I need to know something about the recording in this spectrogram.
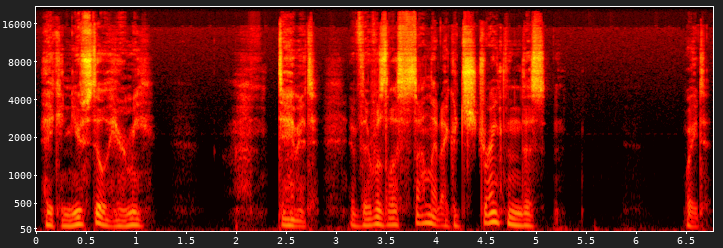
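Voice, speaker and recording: A man acting in an ASMR audio roleplay as a seasoned, magic-wielding monster hunter, talking the listener through danger in a measured, dry, reassuring way. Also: lowish voice, expressive, warm tone, slightly rough, no echo. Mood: concerned, urgent. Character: calm, seasoned male monster hunter with magic, guiding a partner.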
